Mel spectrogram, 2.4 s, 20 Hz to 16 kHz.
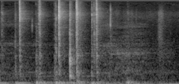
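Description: Sticking keys on a Princess 300 typewriter are pressed one after another, giving sharp, close mechanical clacks in an uneven rhythm, some struck in quick pairs, with a faint rattle between strikes.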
